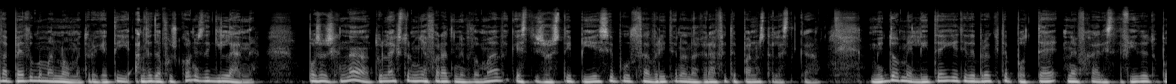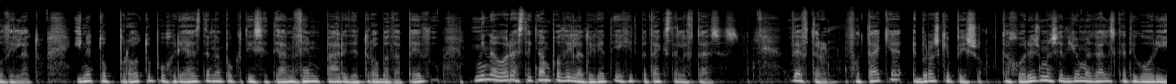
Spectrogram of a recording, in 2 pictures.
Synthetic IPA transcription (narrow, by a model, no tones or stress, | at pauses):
ðɐpe̞ðume̞mɐno̞me̞t̪ɾo̞ʝɐt̪iɐnðe̞nd̪ɐfusko̞nizðe̞ɟilɐne̞po̞s̬o̞sixnɐt̪ulɐçist̪o̞nmɲɐfo̞ɾɐt̪ine̞vðo̞mɐðɐce̞st̪is̬o̞st̪ipie̞sipuθɐvɾit̪e̞nɐːnɐɣɾɐfe̞t̪e̞pɐno̞st̪ɐlɐst̪i̥kɐmind̪oɐmelit̪e̞ʝɐt̪iðe̞mbɾoci̥t̪e̞po̞t̪e̞nɐefxɐɾist̪iθit̪e̞t̪opo̞ðilɐt̪u̥ine̞t̪o̞pɾo̞t̪o̞puxɾiɐze̞t̪e̞nɐːpo̞kt̪ise̞t̪e̞ɐnðe̞npɐɾe̞t̪e̞t̪ɾo̞bɐðɐpe̞ðuminɐɣo̞ɾɐse̥t̪ekɐmpo̞ðilɐt̪̬o̞ʝɐt̪ieçe̞t̪e̞pet̪ɐci̥st̪ɐle̞ft̪ɐsɐ̥sðe̞ft̪e̞ɾo̞nfo̞t̪ɐcɐembɾo̞sce̞piso̞t̪ɐxo̞ɾizume̞se̞ðʝo̞me̞ɣɐleskɐt̪iɣo̞ɾie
